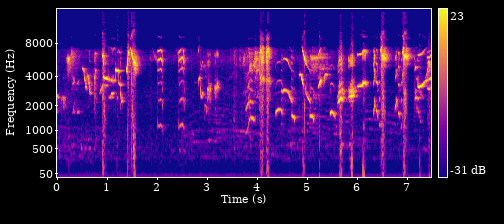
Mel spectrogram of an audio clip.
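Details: Chattering, nonstop song of a kept Oriental magpie-robin, mixing quick whistled slurs, upward-flicking notes and scratchy phrases in dense bursts, with frequent sharp clicks and short gaps between phrase groups.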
